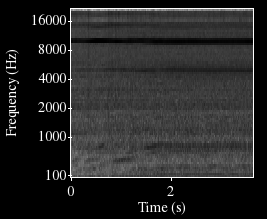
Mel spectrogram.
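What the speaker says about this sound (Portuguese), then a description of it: "Então vamos ligar esse motor aqui. Vamos dar a partida aqui." An electric motor driven by a frequency inverter starts up and runs, giving a steady high electronic whine over a low, continuous mechanical hum with no talk.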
